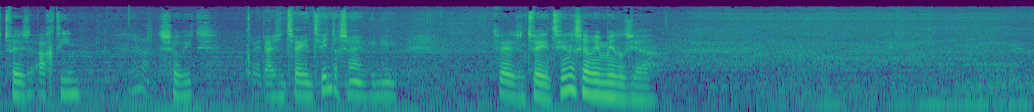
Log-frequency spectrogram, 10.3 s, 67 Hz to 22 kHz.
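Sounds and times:
speech: 0.1 - 4.4, 5.0 - 6.7
car engine rumble: 0.2 - 10.3
road hiss: 0.8 - 10.3.

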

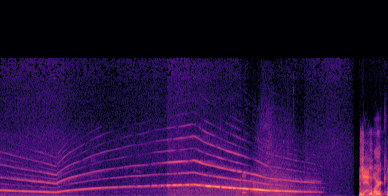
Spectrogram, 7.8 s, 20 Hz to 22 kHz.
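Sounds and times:
emergency vehicle siren wailing: 0.0 - 6.6
faint road noise: 2.4 - 6.6.

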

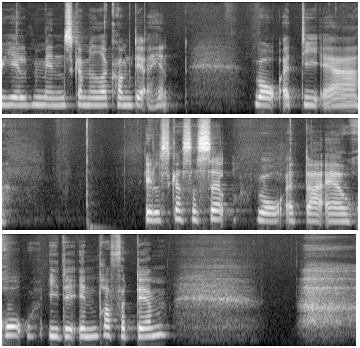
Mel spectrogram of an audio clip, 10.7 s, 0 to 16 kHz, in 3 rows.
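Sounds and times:
speech: 0.0 - 3.8, 5.0 - 9.2
deep breath in and out: 1.9 - 2.5, 8.8 - 10.6.

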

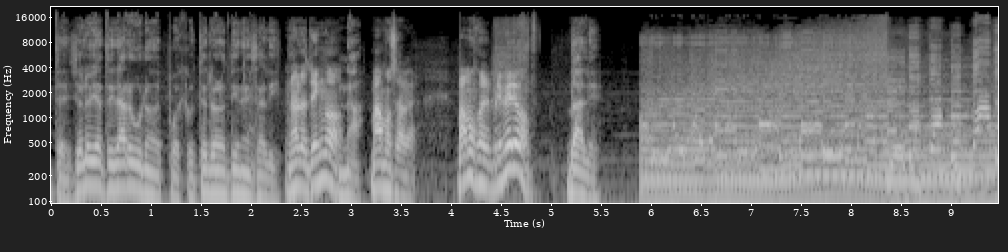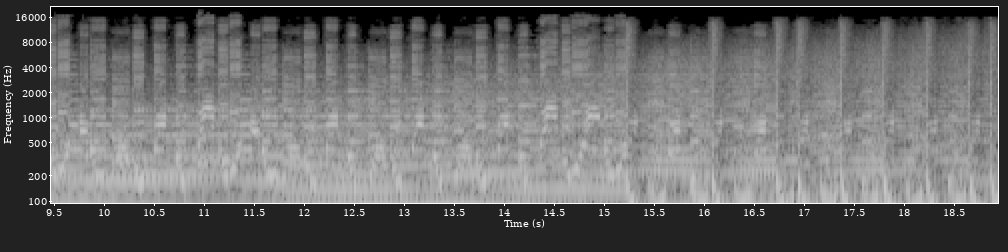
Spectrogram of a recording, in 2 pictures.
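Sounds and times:
speech: 0.0 - 6.2
electronic dance music DJ set with synth chords, bass line and driving beat: 5.9 - 18.9.

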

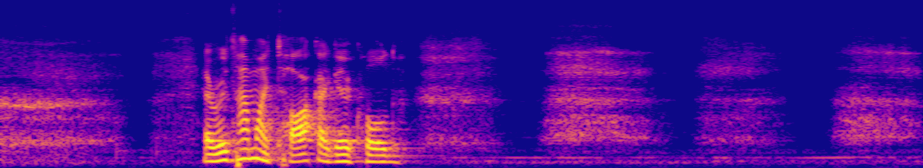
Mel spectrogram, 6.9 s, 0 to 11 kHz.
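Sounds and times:
deep rhythmic breathing exercise: 0.0 - 1.6, 3.0 - 6.9
speech: 1.4 - 3.5.

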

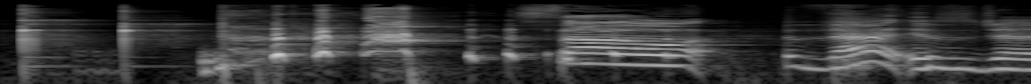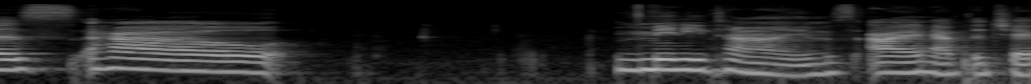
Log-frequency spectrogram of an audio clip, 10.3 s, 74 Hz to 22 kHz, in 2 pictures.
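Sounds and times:
glasses clinking together: 0.0 - 1.2
speech: 1.0 - 1.4, 2.9 - 6.7, 8.2 - 10.2
people laughing and chuckling: 1.1 - 2.9.

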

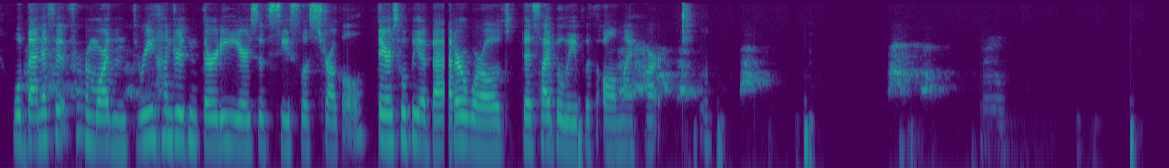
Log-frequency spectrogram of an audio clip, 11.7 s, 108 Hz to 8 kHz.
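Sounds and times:
speech: 0.1 - 7.3
dog barking and yelping: 0.2 - 1.4, 6.1 - 7.8, 8.9 - 9.6.

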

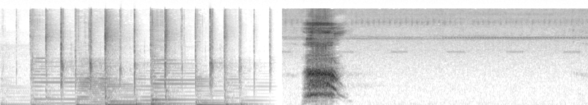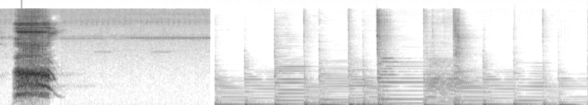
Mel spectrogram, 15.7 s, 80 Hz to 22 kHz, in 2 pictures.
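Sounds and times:
music: 0.0 - 3.6, 10.8 - 15.6
maned wolf roar-barks: 4.0 - 4.6, 8.0 - 8.7.

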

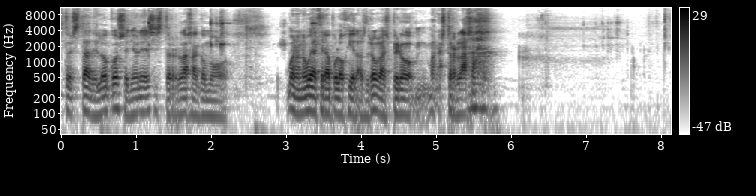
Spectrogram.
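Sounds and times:
speech: 0.0 - 5.9
person sipping hot pennyroyal-mint herbal tea: 6.1 - 8.1.

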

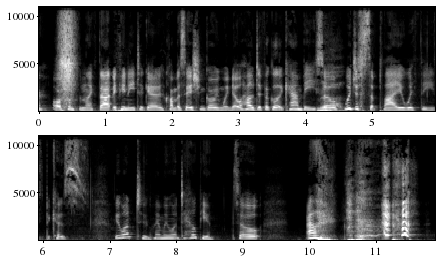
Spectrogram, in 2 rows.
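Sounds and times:
speech: 0.0 - 11.6
big human yawn with groaning: 4.2 - 4.6.

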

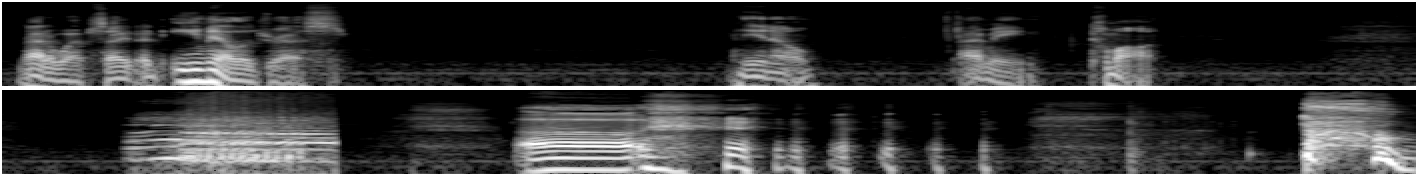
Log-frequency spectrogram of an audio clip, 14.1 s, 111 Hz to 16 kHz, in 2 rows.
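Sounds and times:
speech: 0.1 - 1.8, 3.6 - 5.9, 7.7 - 8.7, 9.6 - 12.4
person coughing from a dry throat: 13.6 - 14.1.

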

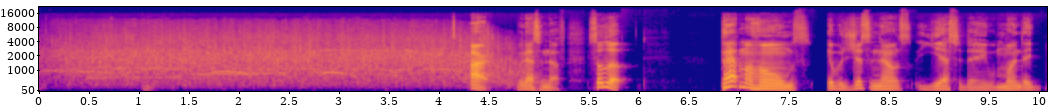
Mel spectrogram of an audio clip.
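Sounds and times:
recorded crowd clapping: 0.0 - 5.1
speech: 4.3 - 5.9, 6.8 - 10.0.

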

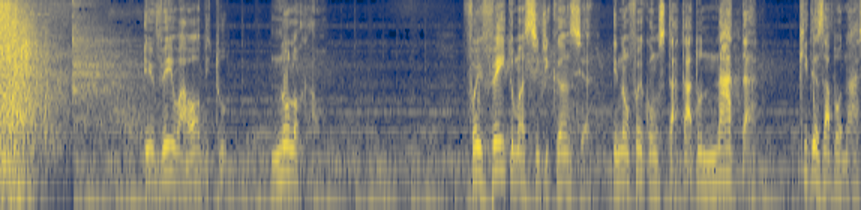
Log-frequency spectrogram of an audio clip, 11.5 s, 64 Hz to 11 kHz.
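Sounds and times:
loud pistol shot ringing into an echo: 0.0 - 1.6
sharp crack with a low rumbling tail: 0.0 - 1.9
speech: 1.9 - 4.2, 6.3 - 11.4.

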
